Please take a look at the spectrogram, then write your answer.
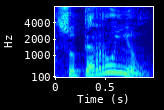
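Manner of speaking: normal talking voice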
